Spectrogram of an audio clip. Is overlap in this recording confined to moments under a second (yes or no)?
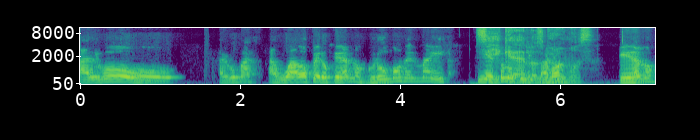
no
